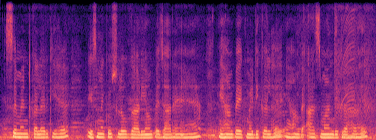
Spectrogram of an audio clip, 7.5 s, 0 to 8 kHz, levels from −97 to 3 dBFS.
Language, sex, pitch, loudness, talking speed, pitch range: Urdu, female, 180 Hz, -14 LUFS, 190 wpm, 175-190 Hz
